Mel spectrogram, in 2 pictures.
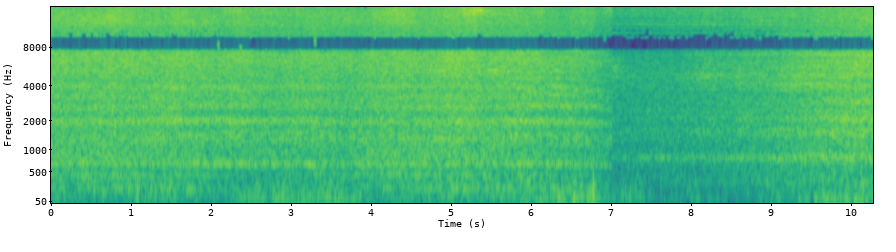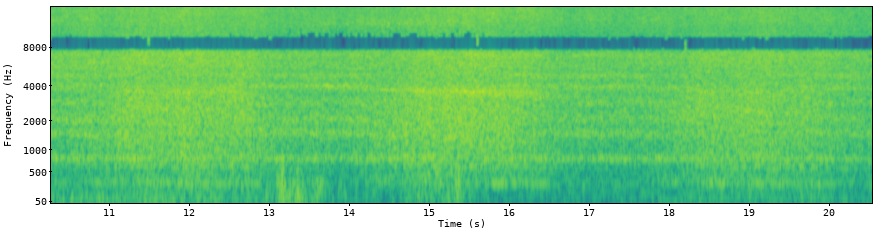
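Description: Two JR East electric commuter trains, an E531 and then an E231, passing at speed. The first runs with a steady motor whine over wheels rumbling on the rails and breaks off suddenly about seven seconds in. The second train's rush then swells up, with a loud thump at its loudest point and a whine running through it.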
